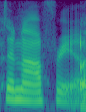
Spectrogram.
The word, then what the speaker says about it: D'Onofrio: Because I was like, that's not Vincent D'Onofrio. I don't know how you say it. – D'Onofrio.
